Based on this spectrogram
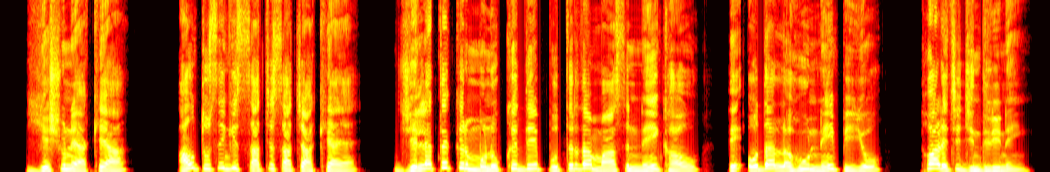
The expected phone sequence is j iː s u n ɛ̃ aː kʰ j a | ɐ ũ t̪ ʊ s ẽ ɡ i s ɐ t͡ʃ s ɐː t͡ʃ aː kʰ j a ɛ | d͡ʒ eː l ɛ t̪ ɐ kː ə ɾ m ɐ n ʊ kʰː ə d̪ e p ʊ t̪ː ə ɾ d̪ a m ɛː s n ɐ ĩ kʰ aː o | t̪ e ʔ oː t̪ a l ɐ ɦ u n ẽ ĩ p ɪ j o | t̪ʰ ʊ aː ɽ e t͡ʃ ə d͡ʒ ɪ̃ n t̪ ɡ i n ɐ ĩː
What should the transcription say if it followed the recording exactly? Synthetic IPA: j iː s u n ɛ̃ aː kʰ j a | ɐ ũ t̪ ʊ s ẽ ɡ i s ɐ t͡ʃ s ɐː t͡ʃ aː kʰ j a ɛ | d͡ʒ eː l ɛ t̪ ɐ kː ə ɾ m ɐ n ʊ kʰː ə d̪ e p ʊ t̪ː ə ɾ d̪ a m aː s n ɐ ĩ kʰ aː o | t̪ e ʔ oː d̪ a l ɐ ɦ u n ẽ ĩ p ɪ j o | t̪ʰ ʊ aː ɽ e t͡ʃ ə d͡ʒ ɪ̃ n d̪ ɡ i n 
